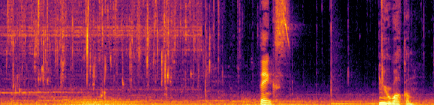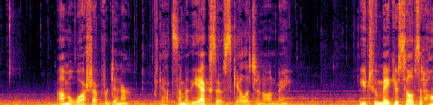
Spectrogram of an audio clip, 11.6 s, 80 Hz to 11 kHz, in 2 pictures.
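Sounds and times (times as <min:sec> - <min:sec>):
water poured into a glass: 0:00.0 - 0:03.3
speech: 0:03.5 - 0:03.9, 0:05.0 - 0:05.6, 0:06.6 - 0:09.8, 0:10.6 - 0:11.5.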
